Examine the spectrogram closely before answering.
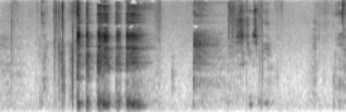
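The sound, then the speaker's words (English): Coughing and throat clearing from a person still getting over a cold: a cluster of short, harsh bursts, then a second quieter run of raspy coughs. “excuse the coughing. I'm still getting over that cold”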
